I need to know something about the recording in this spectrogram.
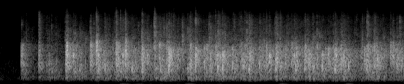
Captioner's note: audience applauds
